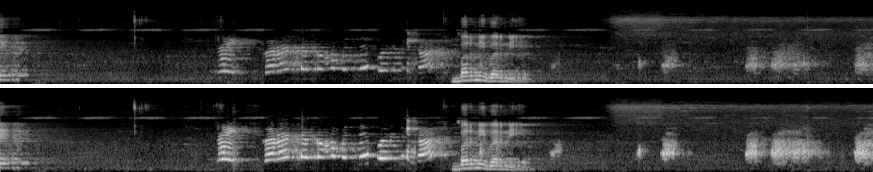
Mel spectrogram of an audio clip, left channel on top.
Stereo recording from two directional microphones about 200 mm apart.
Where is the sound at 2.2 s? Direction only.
50° right (ahead or behind).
